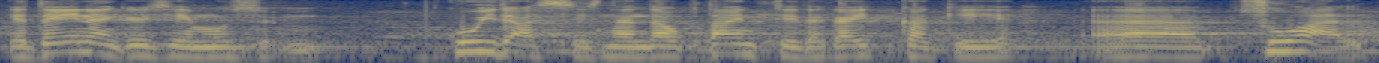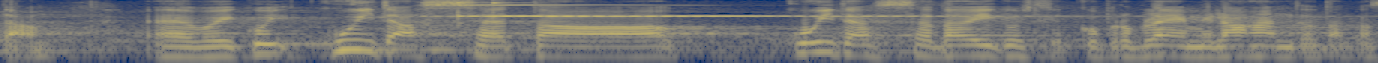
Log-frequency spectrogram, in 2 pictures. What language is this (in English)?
Estonian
